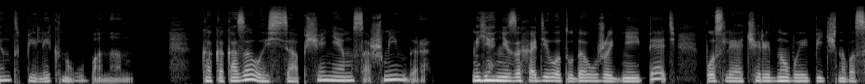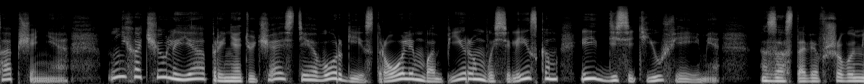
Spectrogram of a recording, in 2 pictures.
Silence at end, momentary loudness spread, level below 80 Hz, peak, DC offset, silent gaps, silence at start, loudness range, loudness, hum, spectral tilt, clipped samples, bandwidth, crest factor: 0 s; 13 LU; -60 dBFS; -8 dBFS; under 0.1%; 1.49-1.67 s, 4.49-4.72 s; 0 s; 3 LU; -23 LUFS; none; -5.5 dB/octave; under 0.1%; 16 kHz; 16 dB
